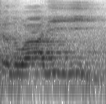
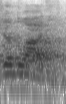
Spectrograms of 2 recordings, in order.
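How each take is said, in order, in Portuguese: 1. A palavra termina com dois sons de i distintos. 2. A palavra termina com um único som curto de i. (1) "tem que pronunciar Januarii, fazendo destacar os dois Is" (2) "Você não pode pronunciar só Januari"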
